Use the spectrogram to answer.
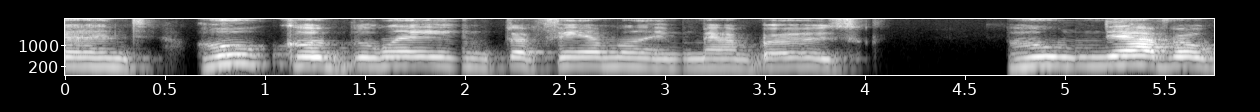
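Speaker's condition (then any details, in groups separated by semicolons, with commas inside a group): Amyotrophic lateral sclerosis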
